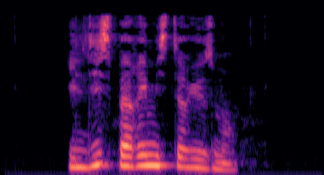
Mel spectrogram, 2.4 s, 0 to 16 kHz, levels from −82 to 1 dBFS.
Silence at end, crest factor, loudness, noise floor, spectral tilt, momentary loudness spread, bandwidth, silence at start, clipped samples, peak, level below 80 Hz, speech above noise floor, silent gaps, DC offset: 0.65 s; 18 dB; -21 LUFS; -70 dBFS; -4.5 dB/octave; 14 LU; 11.5 kHz; 0.5 s; under 0.1%; -6 dBFS; -60 dBFS; 49 dB; none; under 0.1%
